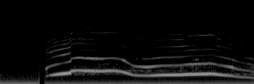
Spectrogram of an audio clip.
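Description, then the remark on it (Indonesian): A wild dog, heard from a distance at night in a cold wind, lets out a single long, drawn-out howl, rising at first and then sliding slowly downward as it holds, over a steady low hum, with a sharp click just before it starts. “Gak lama kemudian, dari kejauhan Om mendengar suara lolongan anjing hutan melolong panjang lolongan yang banyak artinya.”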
